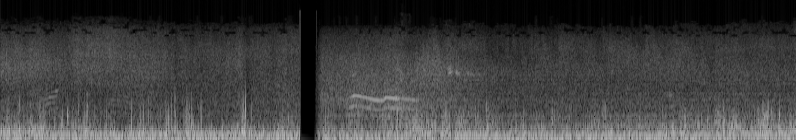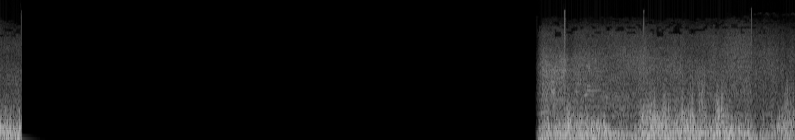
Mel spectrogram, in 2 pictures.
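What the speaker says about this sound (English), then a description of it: "listen to the sound of the ocean. It's amazing. It is very windy out here." Strong wind buffeting the microphone over rough open-sea waves off Aruba, a loud steady roar broken by a brief dropout and a long silent gap before it returns.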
